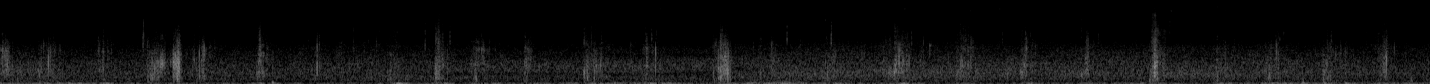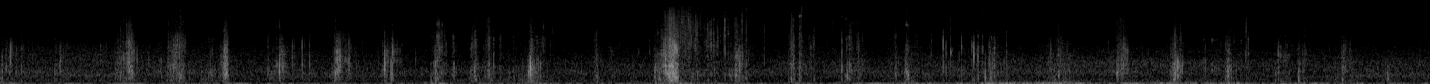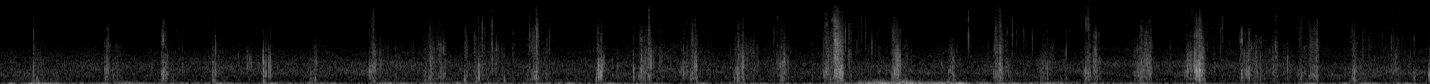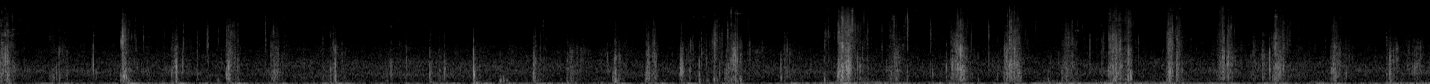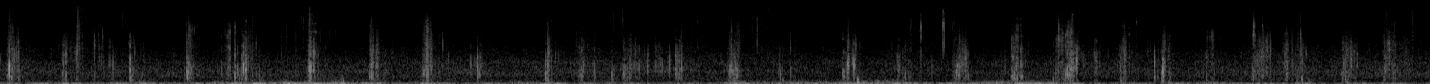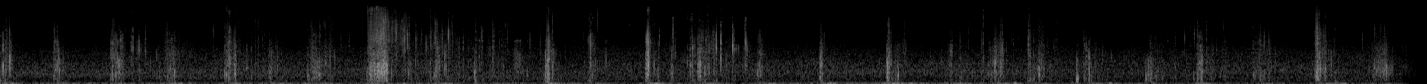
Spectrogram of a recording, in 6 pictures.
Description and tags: Person walking by during a mountain hike in the Italian Alpes near Montblanc Pico Bianco
Recorded with Rode Videomicro and Rode iphone app
Alps, descend, foot, footstep, footsteps, gravel, Italy, mont-blanc, mountain, pico-bianco, rocks, step, steps, stones, walk, walking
